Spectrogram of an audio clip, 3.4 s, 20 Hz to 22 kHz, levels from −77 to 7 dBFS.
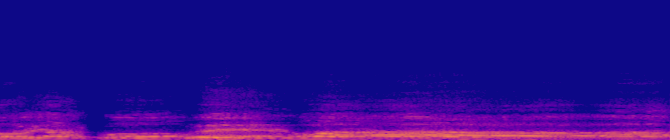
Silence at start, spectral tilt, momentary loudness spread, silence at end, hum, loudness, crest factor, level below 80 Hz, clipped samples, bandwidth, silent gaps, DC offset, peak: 0 s; -5 dB/octave; 5 LU; 0 s; none; -27 LUFS; 14 dB; -80 dBFS; under 0.1%; 10.5 kHz; none; under 0.1%; -14 dBFS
